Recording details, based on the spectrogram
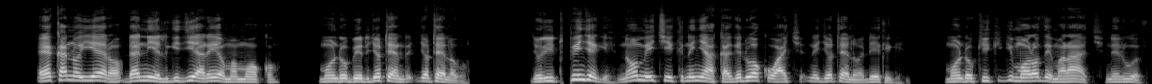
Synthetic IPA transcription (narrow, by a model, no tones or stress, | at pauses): ɛkanɔjɛɾɔdanielɡɪd͡ʒɪaɾɪjɔmamɔkɔ | mɔndobedd͡ʒɔtɛndd͡ʒɔtɛlɔ̰ɡɔ̰ | d͡ʒoɾitpɪɲd͡ʒeɡɪnɔmɪt͡ʃɪknɪɲakaɡɪdwɔkwat͡ʃnɪd͡ʒɔtɛlɔadek | mɔndɔkikɡɪmɔɾɔd̪ɪmaɾat͡ʃnɛɾwot̪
